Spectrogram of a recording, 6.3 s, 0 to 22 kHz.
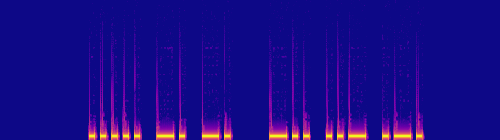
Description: Morse code, heard as a keyed tone, about 17 wpm, 700 Hz. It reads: 5NN DUR
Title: Ontario QSO Party Exchange 17wpm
